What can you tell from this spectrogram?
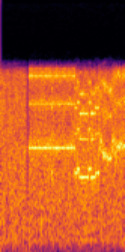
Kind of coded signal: SSTV (slow-scan television)

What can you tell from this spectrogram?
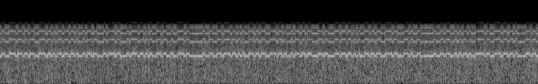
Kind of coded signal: two-tone teleprinter signal

